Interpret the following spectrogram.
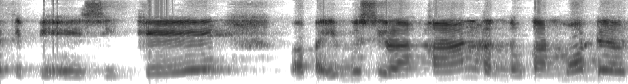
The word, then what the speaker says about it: TPACK: Lanjut, strategi pembelajaran tadi ya masih sama Bapak Ibu, masih berhubungan dengan TPACK atau TPEC ya, kalau kita mah bacanya TPEC atau bahasa Inggrisnya TPACK.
